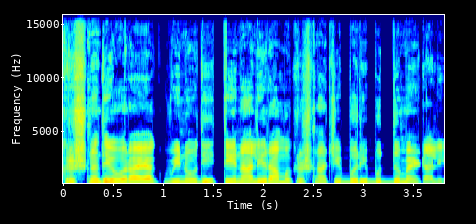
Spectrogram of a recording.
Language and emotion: Goan Konkani, neutral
